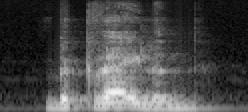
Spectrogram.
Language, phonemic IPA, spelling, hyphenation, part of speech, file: Dutch, /bəˈkʋɛi̯.lə(n)/, bekwijlen, be‧kwijlen, verb, Nl-bekwijlen.ogg
- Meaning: to cover in drool, to drool on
